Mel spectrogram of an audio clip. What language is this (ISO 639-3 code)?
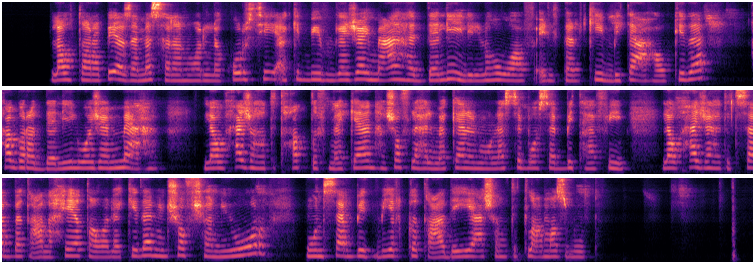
aec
